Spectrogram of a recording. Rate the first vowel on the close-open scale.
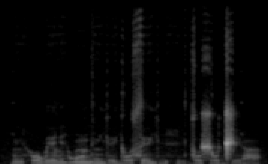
close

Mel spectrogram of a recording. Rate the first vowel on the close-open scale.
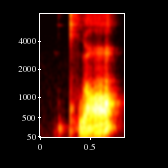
open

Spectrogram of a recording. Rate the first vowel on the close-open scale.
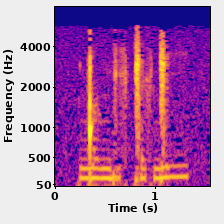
close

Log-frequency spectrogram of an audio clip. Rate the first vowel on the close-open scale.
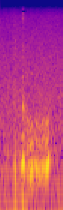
close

